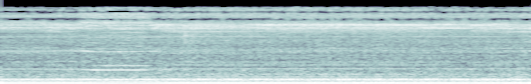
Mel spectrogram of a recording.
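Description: The diesel engine of a compact tractor backhoe runs with a steady low drone.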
